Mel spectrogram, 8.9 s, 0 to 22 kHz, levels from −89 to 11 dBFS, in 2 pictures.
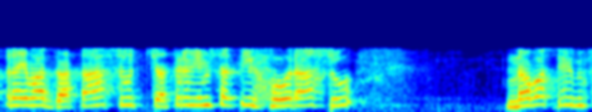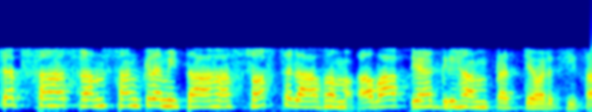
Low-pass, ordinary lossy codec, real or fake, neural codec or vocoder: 3.6 kHz; none; fake; codec, 24 kHz, 3 kbps, HILCodec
